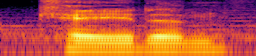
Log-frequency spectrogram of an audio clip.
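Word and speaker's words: Caidin: One of the passengers, author Martin Kaden, that's spelled C A I D I N, an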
